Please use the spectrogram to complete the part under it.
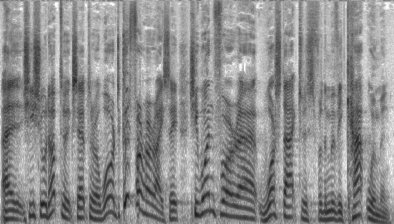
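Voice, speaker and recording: Fairly high-pitched and very animated, this Scottish host in middle age moves at a moderate pace through a wry comedy monologue that pokes fun at himself. He's in a television studio, and the live audience is loud behind him.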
